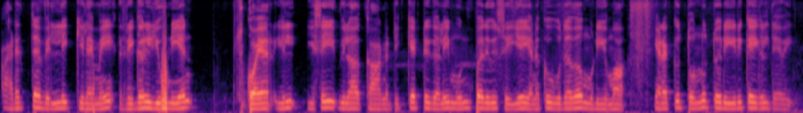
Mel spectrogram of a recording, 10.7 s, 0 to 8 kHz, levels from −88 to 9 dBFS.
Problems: background sounds at intervals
